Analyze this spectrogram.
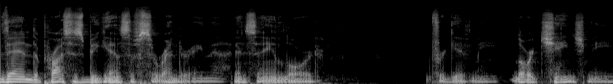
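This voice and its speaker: With vocal fry and a medium pitch, a man speaks at a fairly slow pace with fairly even intonation. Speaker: YouTube channel host, Enneagram teacher. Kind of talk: live-stream teaching talk. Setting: live stream.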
